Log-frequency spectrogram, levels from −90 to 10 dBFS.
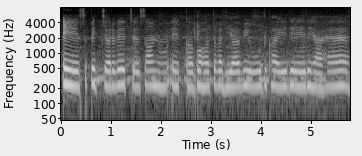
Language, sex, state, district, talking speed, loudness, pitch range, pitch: Punjabi, female, Punjab, Kapurthala, 125 wpm, -18 LUFS, 215-230 Hz, 220 Hz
